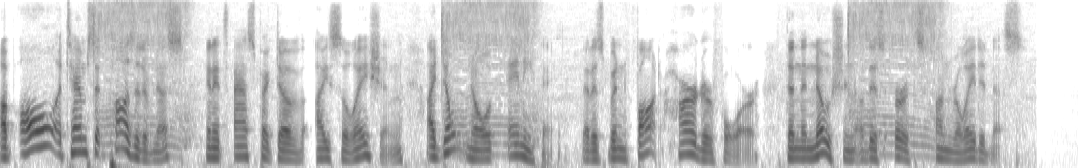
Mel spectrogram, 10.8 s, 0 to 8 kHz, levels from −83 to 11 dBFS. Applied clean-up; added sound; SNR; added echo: none; Fart; 16 dB; none.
